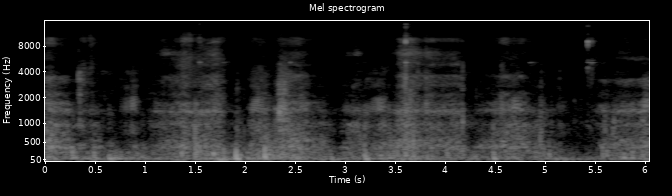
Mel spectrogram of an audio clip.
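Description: Horse walking on soft arena sand: quiet, irregular hoof thuds.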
